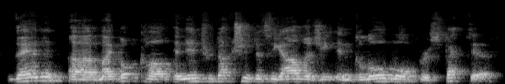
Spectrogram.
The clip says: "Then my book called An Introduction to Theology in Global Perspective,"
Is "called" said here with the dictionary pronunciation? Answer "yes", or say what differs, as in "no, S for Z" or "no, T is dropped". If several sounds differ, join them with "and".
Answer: yes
